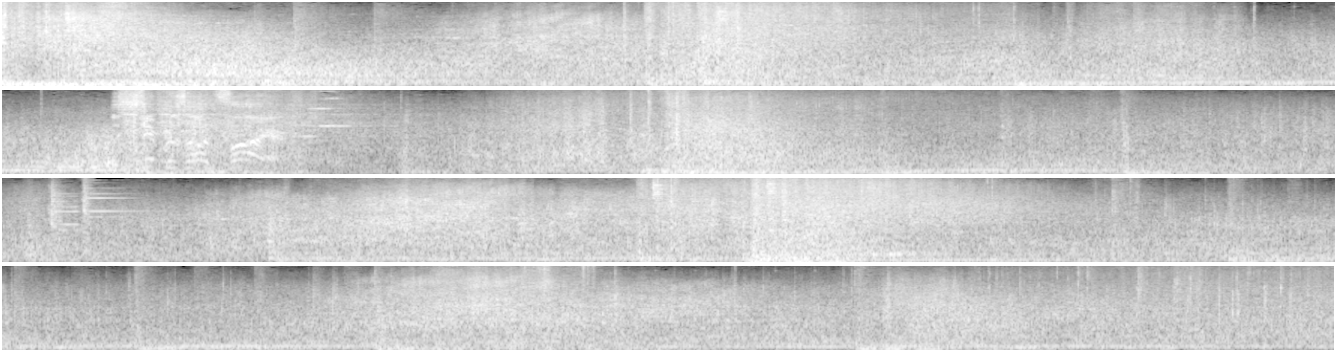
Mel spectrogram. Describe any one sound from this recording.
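Heavy naval guns fire in loud booming blasts.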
